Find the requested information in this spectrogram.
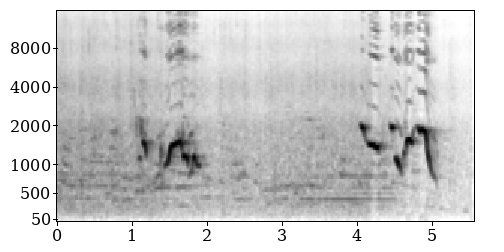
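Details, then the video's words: Black-naped oriole from Sumbawa, a vigorous singer used as a tutor for songbirds: two fluty whistled phrases about three seconds apart, each of several rich slurred notes rising and falling, over low hiss. "kepodang emas gacor | suara burung kepodang emas gacor asli sumbawa masteran kepodang emas"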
